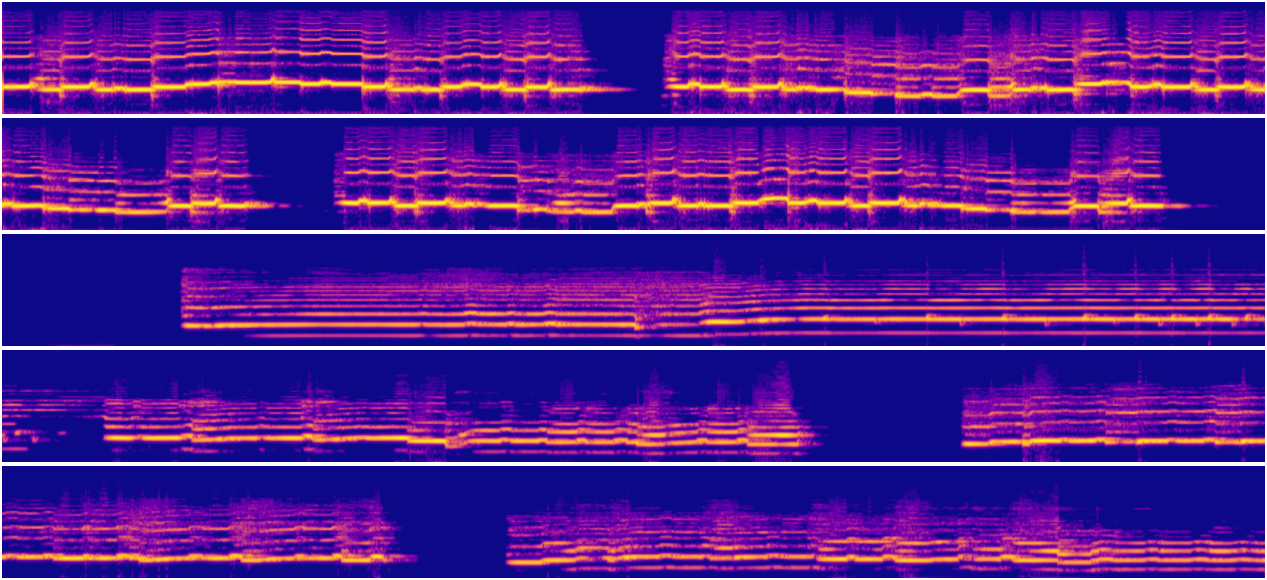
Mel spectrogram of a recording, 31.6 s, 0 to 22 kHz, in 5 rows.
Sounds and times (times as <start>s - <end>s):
Flute: 0.0s - 12.5s, 13.5s - 31.5s.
